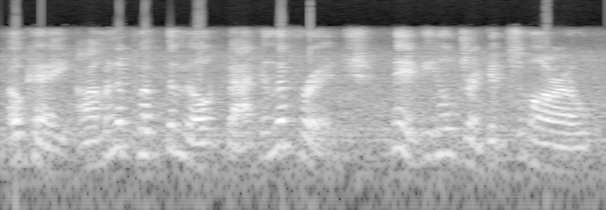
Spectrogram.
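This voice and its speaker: A brisk, reasonable storybook mother, acted by a man, placating and firm, with lifted, lively pitch. The sound is distant with noise behind it. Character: brisk, reasonable mother settling her children's squabbles. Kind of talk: children's storybook character reading. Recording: distant, noisy, dull room recording.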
